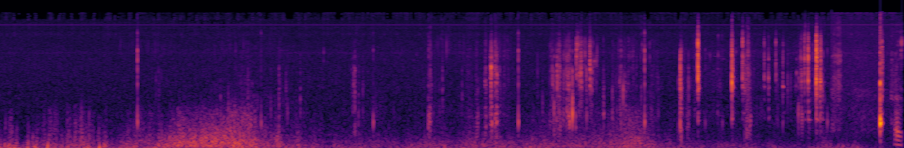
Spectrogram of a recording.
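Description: Gusts of strong wind on a mountain buffet the microphone in rumbling swells, rising around the third second and again later, with scattered clicks and scuffs over the top.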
